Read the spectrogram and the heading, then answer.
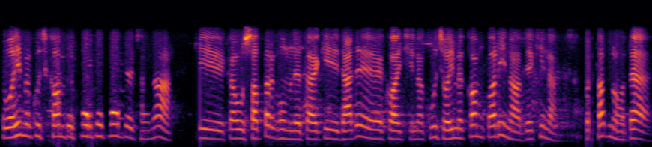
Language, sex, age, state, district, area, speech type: Maithili, male, 18-30, Bihar, Sitamarhi, rural, conversation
